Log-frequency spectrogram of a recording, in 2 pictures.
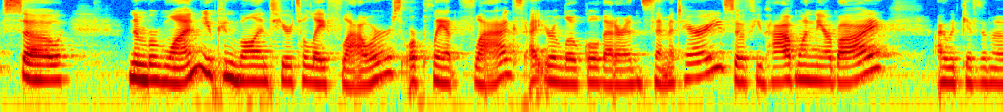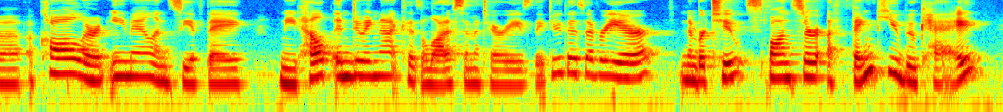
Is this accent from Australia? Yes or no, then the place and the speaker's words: no; the South, United States; Growing up in the South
